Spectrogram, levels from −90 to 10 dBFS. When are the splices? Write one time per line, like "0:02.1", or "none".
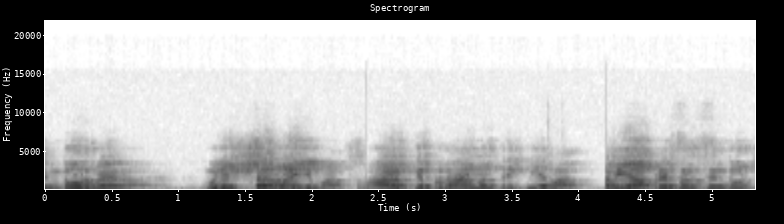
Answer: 0:02.3
0:04.1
